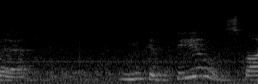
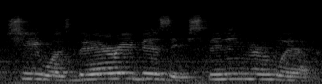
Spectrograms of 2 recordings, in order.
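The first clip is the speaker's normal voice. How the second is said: plain reading voice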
